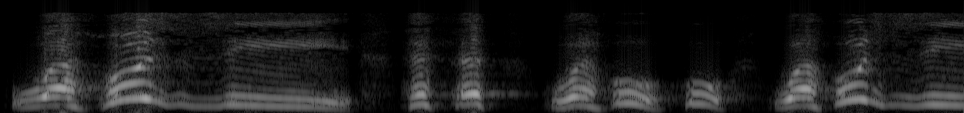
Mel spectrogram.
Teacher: ما قالش أزي، لأن الهاء حرف همس، وحرف الهمس بصفته اللطيفة هذه مناسب لمعنى الترفق والحنان والترفق بالصديقة مريم في موقفها الذي كانت فيه وهو من الغرابة بمكان.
